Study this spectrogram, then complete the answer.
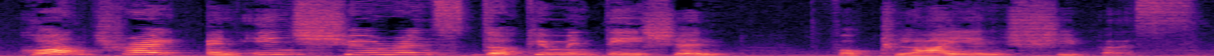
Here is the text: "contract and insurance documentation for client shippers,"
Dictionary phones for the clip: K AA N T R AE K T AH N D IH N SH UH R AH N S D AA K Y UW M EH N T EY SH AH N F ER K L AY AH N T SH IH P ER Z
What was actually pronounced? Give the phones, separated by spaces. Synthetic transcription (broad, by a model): K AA N T R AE K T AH N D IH N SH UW R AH N S D AA K Y UW M EH N T EY SH AH N F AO K L AY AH N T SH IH P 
